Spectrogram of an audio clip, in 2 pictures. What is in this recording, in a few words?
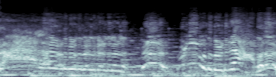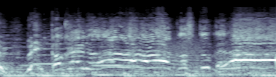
mario screaming; smg4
